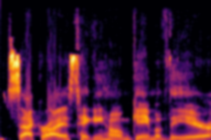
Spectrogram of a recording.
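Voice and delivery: ordinary talk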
